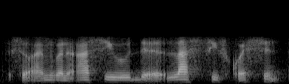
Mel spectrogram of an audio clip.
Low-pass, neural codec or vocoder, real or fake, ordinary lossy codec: 3.6 kHz; codec, 16 kHz in and 24 kHz out, 1 kbps, XY-Tokenizer; fake; MP3, 32 kbps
